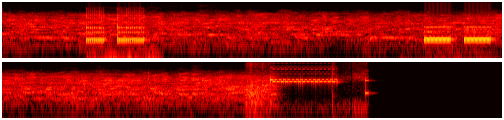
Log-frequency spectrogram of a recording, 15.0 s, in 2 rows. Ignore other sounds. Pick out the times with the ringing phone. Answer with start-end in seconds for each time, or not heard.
1.2-2.4, 6.3-7.3, 11.1-13.0.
